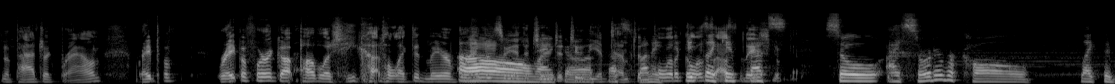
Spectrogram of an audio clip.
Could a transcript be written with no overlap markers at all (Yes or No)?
No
